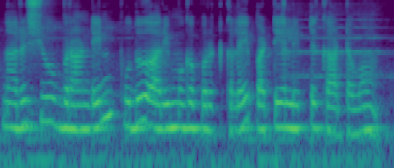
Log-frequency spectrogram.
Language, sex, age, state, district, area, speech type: Tamil, female, 30-45, Tamil Nadu, Dharmapuri, rural, read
